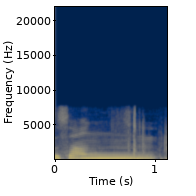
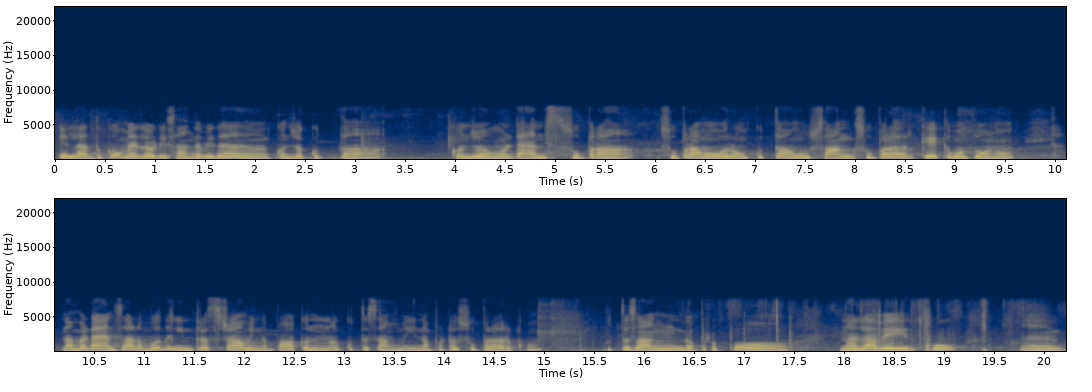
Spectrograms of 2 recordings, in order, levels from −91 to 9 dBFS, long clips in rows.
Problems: constant background noise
